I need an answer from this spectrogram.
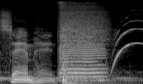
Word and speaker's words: Samhain: And three, that's how the band says it in the songs. So anyways, I'm going to pronounce it Samhain.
